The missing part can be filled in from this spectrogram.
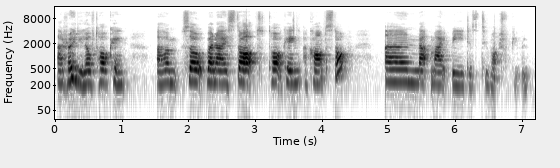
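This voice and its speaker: A chatty flosstube host from Switzerland, whose first language is Swiss German, rambles casually to the camera while alone at home. Her slightly high voice is a bit bright, with little pitch movement and a slightly slow pace. She's reflective, with plenty of ums and restarts.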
